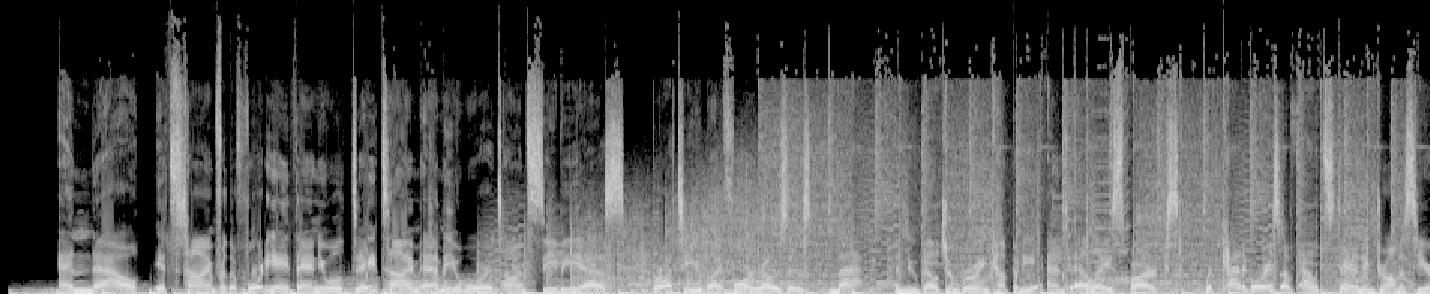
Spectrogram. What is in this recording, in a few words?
LIVE ANNOUNCER w music; EMMY AWARDS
